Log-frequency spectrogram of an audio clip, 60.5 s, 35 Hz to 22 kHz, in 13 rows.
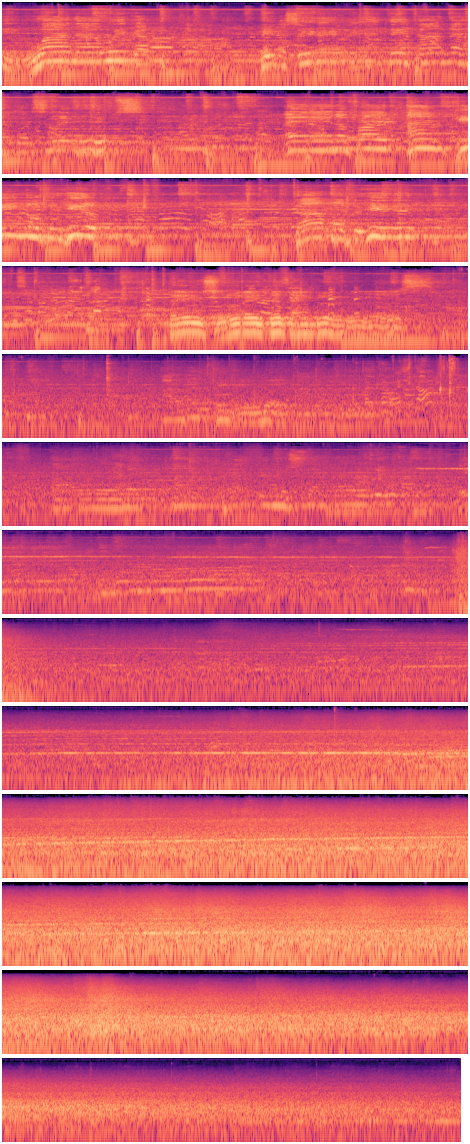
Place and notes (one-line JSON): {"title": "Madrid, subway, line - man sining new york, new york", "date": "2014-11-30 12:15:00", "description": "one of many subway performers entertaining passengers with frank sinatra's \"new york, new york\".", "latitude": "40.44", "longitude": "-3.68", "altitude": "703", "timezone": "Europe/Madrid"}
